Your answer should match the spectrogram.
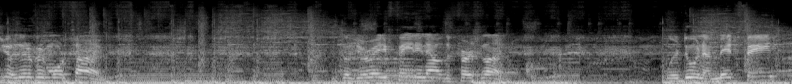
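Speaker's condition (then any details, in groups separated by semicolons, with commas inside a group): No condition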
